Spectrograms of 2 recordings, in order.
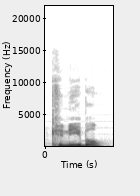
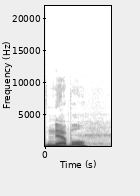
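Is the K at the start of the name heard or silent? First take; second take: heard; silent. First: The initial K is pronounced as a hard sound. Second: The initial K is soft, not pronounced.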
